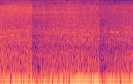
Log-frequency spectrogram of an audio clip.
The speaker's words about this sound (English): Is that car coming or not?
